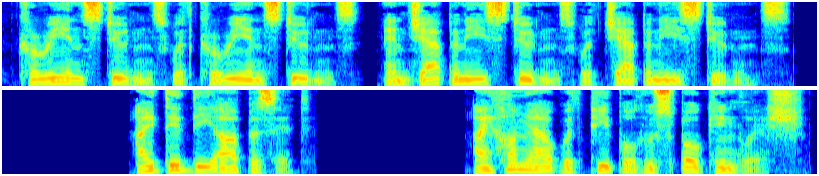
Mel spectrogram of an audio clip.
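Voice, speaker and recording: Slow emphatic man with Hong Kong accent. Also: medium pitch, darkish tone, no room sound, clean studio sound. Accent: Hong Kong Cantonese. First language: Cantonese. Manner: emphatic, repeats key phrases. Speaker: channel host giving language advice. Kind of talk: motivational talk to camera.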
